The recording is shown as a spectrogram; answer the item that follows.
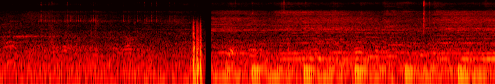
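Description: Hall ambience with a low murmur of voices, broken about two and a half seconds in by a short loud pop and a sudden dropout, then background music with a steady beat about twice a second.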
